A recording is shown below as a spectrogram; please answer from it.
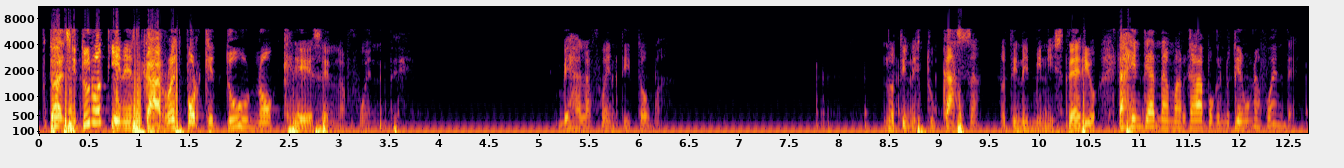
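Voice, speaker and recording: Male preacher, fiery sermon, fairly high and forceful, very animated pitch, hushed lows and shouted peaks. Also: unhurried, long pauses, soft background music. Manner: swings from hushed whispers to tearful shouts.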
